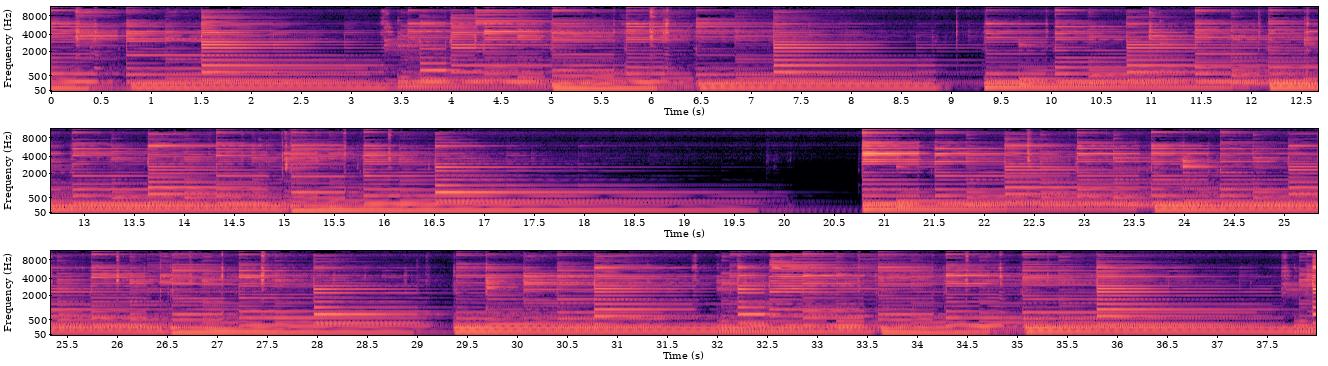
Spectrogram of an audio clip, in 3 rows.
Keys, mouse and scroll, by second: 0.8 scroll up 3, 1.0 shift+middle click, 1.2 z, 6.0 middle click, 6.2 z, 6.5-7.3 scroll down 3, 7.3-8.4 scroll down 1, 8.4-14.3 drag, 14.3 space, 21.8 t, 35.0 space, 35.9-37.9 drag.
